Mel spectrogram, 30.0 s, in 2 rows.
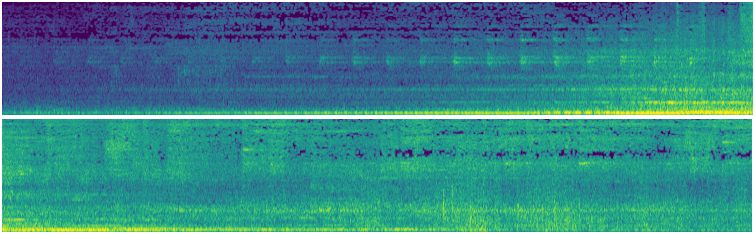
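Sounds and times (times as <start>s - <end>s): wheels on rails: 0.0s - 30.0s
diesel locomotive rumble: 3.4s - 26.5s.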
